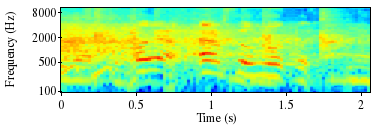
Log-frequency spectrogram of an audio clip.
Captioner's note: laughing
